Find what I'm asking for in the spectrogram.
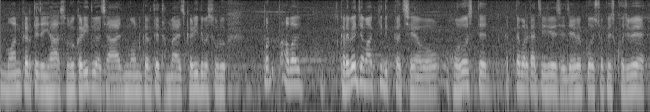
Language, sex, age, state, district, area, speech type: Maithili, male, 18-30, Bihar, Purnia, urban, spontaneous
